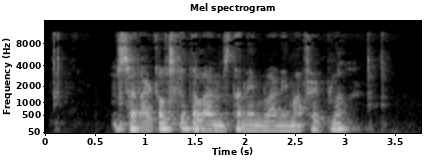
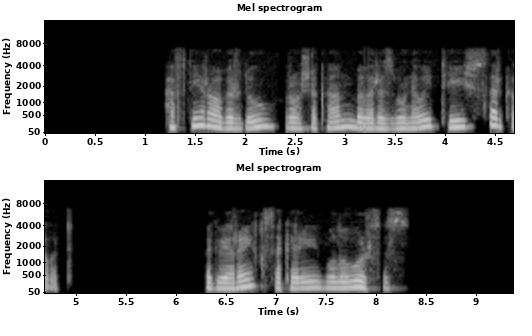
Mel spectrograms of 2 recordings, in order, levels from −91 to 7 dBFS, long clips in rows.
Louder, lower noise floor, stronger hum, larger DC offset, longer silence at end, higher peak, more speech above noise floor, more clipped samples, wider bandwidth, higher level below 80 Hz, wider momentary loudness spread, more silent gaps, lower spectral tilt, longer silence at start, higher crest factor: about the same, -25 LUFS vs -23 LUFS; second, -68 dBFS vs under -90 dBFS; neither; neither; second, 0.65 s vs 1.1 s; about the same, -8 dBFS vs -8 dBFS; second, 44 dB vs over 67 dB; neither; first, 11.5 kHz vs 7 kHz; about the same, -56 dBFS vs -60 dBFS; about the same, 8 LU vs 10 LU; second, none vs 4.83-4.88 s, 4.97-6.27 s; second, -5 dB/octave vs -8 dB/octave; second, 0.05 s vs 1.2 s; about the same, 18 dB vs 16 dB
